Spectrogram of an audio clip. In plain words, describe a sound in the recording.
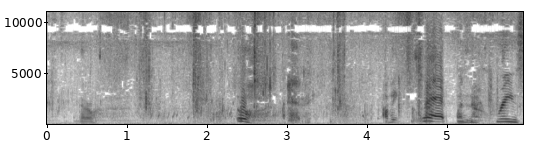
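Footsteps squelch softly on wet grass.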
